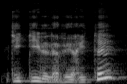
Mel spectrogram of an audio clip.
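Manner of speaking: ordinary delivery, nothing marked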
